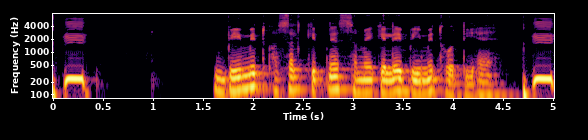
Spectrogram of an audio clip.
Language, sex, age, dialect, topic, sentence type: Hindi, male, 31-35, Garhwali, agriculture, question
